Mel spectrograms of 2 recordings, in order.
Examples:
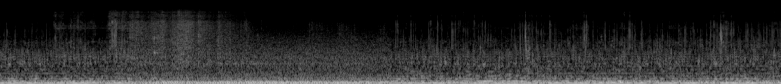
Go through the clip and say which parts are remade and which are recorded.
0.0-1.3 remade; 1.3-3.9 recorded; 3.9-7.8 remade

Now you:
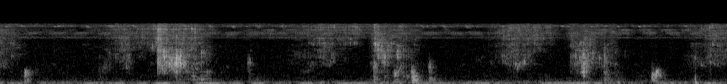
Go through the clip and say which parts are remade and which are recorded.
0.0-3.4 remade; 3.4-4.7 recorded; 4.7-7.3 remade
